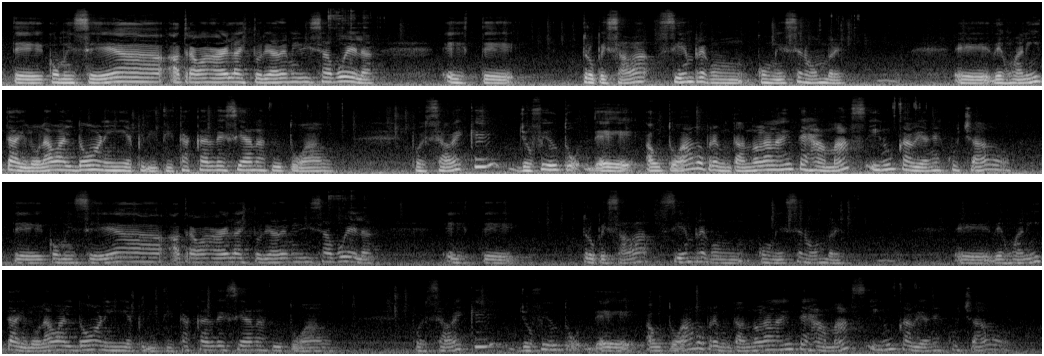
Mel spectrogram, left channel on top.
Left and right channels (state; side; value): quieter; right; 11.4 dB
